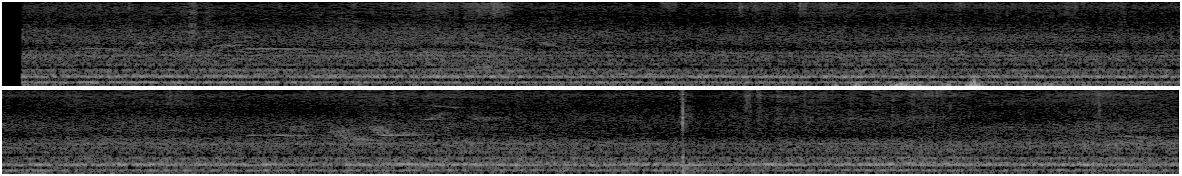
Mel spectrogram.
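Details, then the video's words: Bees working on an oriental creeper, a steady drone of many wings humming together with a bright band around the middle, a few faint chirps of small birds in the distance and a brief low thump midway. "Bees hard at work on my oriental creeper"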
